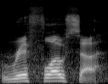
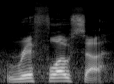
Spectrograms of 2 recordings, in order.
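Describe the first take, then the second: First: The name sounds like 'ree-flosa'. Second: The name sounds like 'ree-flosa'.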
